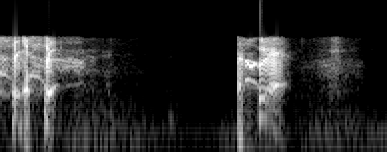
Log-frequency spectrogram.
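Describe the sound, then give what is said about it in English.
Two quick, harsh coughs, a silent pause, then another rough cough followed by a fainter, softer one trailing off. No talking. “Quit that cough and get your shit together.”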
